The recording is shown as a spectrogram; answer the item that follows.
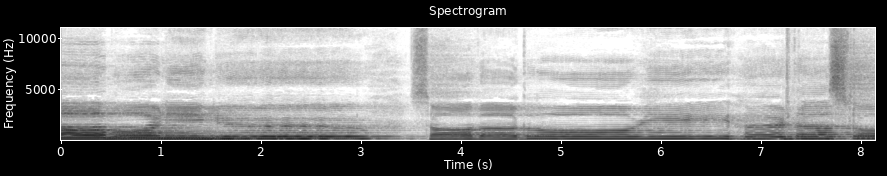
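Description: One man's voice multitracked into four-part a cappella harmony, singing a Christmas carol in long held chords. The chords break off briefly about three and a half seconds in, then resume.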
